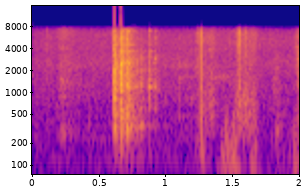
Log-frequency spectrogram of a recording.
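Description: One sharp knock a little over half a second in, then a few lighter taps and clicks, from tools and plastic intake parts being handled in the engine bay.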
